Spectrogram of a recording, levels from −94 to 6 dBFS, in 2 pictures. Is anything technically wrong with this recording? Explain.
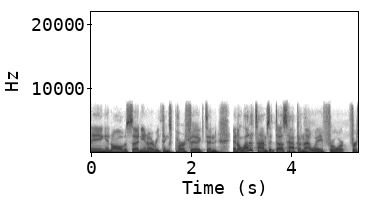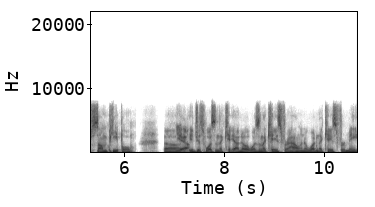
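Yes. From 4.26 to 6.24 s there is GSM phone buzz. A nearby 2G phone's 217 Hz radio bursts are rectified, causing a steady, raspy buzz about 34 dB below the speech.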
